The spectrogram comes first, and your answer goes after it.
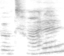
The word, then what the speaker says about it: botanas: Botanas.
